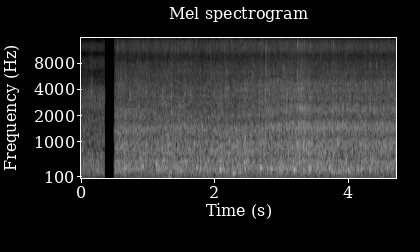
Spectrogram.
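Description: Natural stream water runs and trickles continuously nearby, a steady broadband rush after a brief dropout at the very start, with no voices.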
